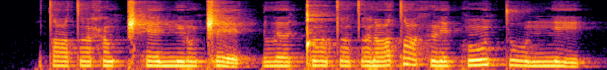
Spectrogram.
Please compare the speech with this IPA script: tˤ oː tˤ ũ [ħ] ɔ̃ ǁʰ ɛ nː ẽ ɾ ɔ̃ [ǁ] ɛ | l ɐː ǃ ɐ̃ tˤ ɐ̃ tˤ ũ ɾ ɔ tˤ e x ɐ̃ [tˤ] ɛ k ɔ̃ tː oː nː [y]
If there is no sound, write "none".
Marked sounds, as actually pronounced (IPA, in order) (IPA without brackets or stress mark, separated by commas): ħ, ǁ, ɾ, e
